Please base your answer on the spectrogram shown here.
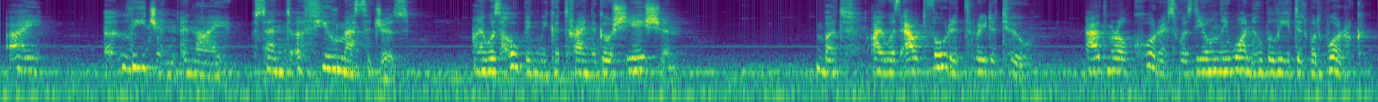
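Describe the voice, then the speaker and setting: A woman's voice: medium pitch, a little slow, natural voice. An actress voicing an earnest, hesitant young alien woman, a self-doubting admiral in a video game cutscene. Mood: matter-of-fact, regretful. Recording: roomy echo with clear background noise.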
